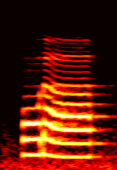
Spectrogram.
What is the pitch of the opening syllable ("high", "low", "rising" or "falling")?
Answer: high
